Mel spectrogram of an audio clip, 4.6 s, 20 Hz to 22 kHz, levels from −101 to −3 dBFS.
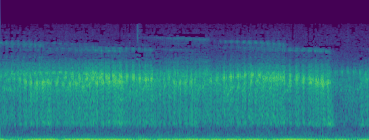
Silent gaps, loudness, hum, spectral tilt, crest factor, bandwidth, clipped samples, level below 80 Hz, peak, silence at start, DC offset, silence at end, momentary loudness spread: none; -28 LUFS; none; -2.5 dB/octave; 14 dB; 7 kHz; under 0.1%; -34 dBFS; -10 dBFS; 0 s; under 0.1%; 0 s; 6 LU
